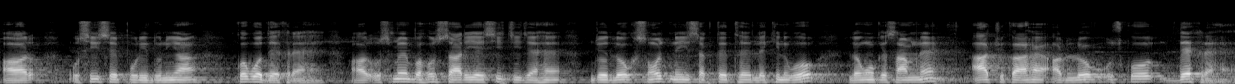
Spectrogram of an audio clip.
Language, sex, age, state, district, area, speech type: Urdu, male, 30-45, Bihar, Khagaria, rural, spontaneous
